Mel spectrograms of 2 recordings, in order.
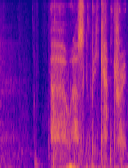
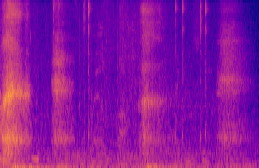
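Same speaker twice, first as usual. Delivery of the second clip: laugh. Real, not acted. Laughs at opponent's play.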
